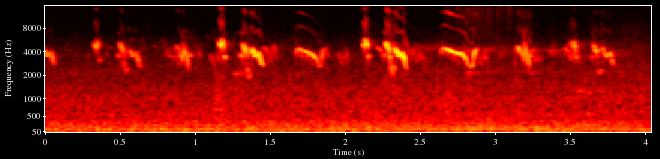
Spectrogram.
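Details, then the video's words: A swallow sitting on a park bench gives a chattering twitter: quick bursts of high, slurred chirps and squeaks, about one a second, over a low background rumble, before flying away. "Singing Swallow"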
